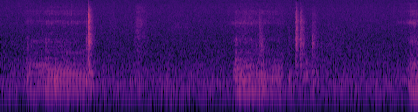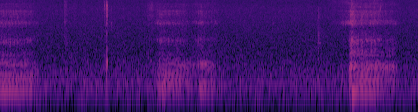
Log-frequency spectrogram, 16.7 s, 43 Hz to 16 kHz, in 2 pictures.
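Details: A sleeping dog lying on his back snores with rumbling snores on each breath, about five in 17 seconds, plus occasional clicks and snuffles.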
